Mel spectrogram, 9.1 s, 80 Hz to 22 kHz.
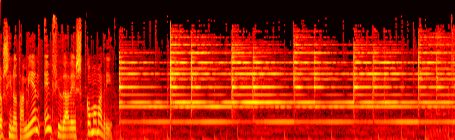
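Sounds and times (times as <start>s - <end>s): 
speech: 0.0s - 2.4s
church bells ringing in an overlapping peal: 2.4s - 9.0s.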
